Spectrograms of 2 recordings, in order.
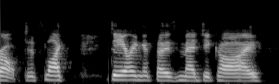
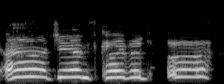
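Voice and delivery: high, loud mock panic; germ panic; 10 semitones higher, 4 dB louder, slower than usual. Mother watching her daughter touch banisters, mock panic. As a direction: squeal in mock horror at the germs. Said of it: "you're thinking".

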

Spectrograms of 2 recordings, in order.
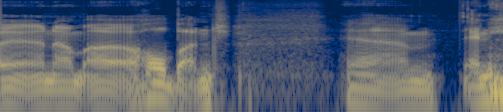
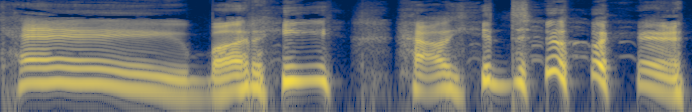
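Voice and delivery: high, loud, slow fake-friendly hello with a laugh; mock cheery greeting; 8 semitones higher, 5 dB louder, much slower than usual. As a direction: greet him like an old pal you're bluffing. Faked greeting to forgotten birthday.

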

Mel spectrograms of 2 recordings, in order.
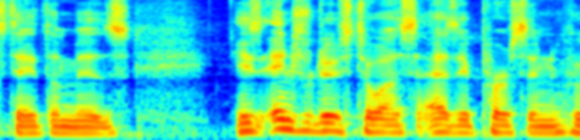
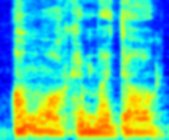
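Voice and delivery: a lightly put-on English Statham accent. Friend tries his Statham accent for the podcast crew, lightly voiced. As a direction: Statham accent attempt, then breaks off. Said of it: "Your best Statham accent".

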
